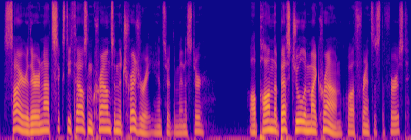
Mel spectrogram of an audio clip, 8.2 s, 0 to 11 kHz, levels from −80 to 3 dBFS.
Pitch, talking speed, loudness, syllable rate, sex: 140 Hz, 175 wpm, -21 LUFS, 5.1 syllables/s, male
